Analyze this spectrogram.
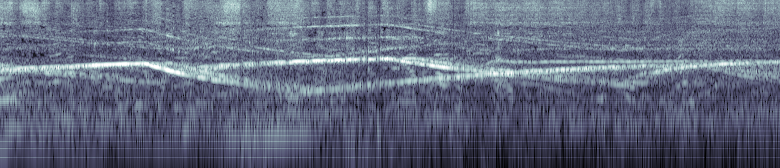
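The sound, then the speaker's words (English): An emergency services siren wails loudly in the street. Its pitch sweeps slowly up and down in long continuous glides, over a low rumble of traffic. “And here's an emergency services siren.”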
